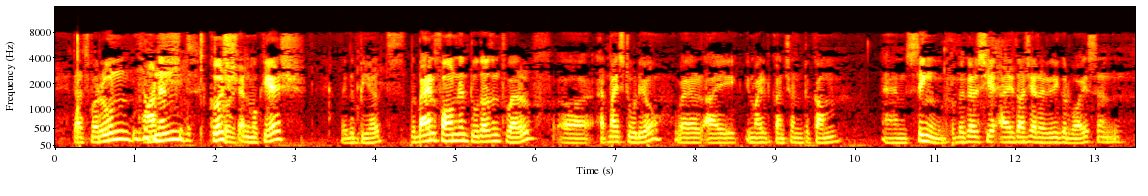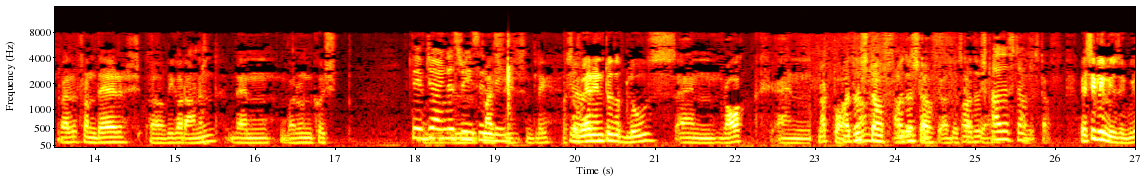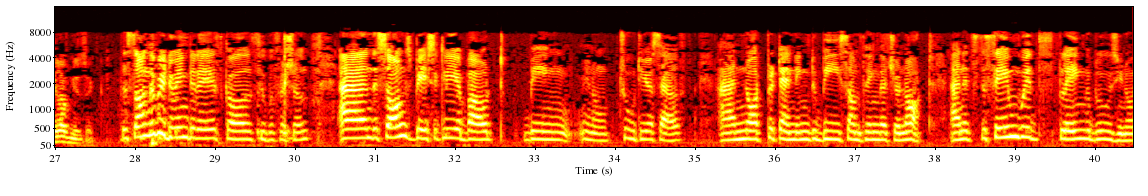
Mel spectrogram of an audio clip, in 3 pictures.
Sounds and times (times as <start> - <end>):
Speech: 18.0 - 25.8.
